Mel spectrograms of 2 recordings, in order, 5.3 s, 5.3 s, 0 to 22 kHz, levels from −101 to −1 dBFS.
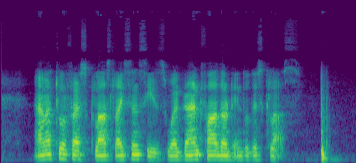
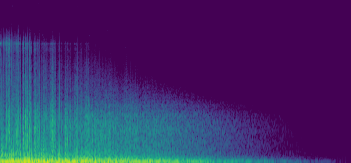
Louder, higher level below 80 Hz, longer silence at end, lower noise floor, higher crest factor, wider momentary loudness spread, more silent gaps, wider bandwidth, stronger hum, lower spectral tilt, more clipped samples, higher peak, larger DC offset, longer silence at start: first, -19 LUFS vs -23 LUFS; second, -54 dBFS vs -22 dBFS; second, 0.4 s vs 2.15 s; second, -54 dBFS vs -80 dBFS; about the same, 18 dB vs 16 dB; second, 11 LU vs 19 LU; neither; first, 4.8 kHz vs 3.3 kHz; neither; about the same, -10 dB/octave vs -9.5 dB/octave; neither; about the same, -2 dBFS vs -4 dBFS; neither; first, 0.55 s vs 0 s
